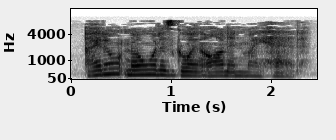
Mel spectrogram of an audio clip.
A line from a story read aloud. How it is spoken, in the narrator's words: I sighed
